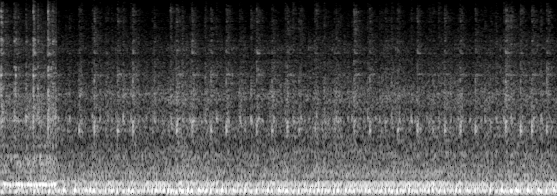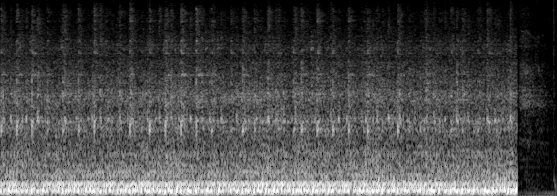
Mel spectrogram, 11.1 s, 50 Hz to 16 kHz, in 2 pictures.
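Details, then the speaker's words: IZh Jupiter two-stroke twin rebuilt with Kent pistons in cylinders bored to a loose 0.2 mm clearance, listened to from the side while idling: both cylinders run evenly but knock dully rather than ring (offset wrist pins toward exhaust), piston slap. "копы цилиндр работают нормально достаточно равномерно но ток стучат причем именно не звенят а стучат"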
